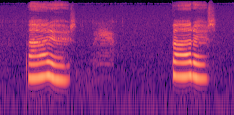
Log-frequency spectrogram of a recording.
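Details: A cat meows in the morning while getting out of bed: two loud, drawn-out, tonal meows, each under a second with a slight dip in pitch, separated by a soft short sound, in a quiet indoor room.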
